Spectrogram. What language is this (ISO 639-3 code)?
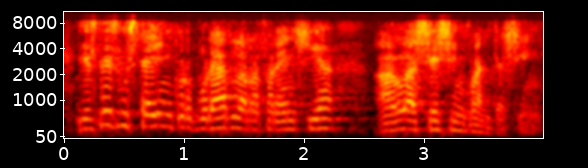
cat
